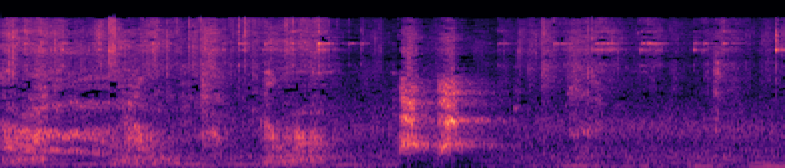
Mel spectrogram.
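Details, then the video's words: An Irish Terrier and a lurcher playing rough together: growling, grumbling vocal bursts in the first two seconds, then two sharper yelping barks near the middle before quieter scuffling. "Irish terrier and lurcher like to play ruff"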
